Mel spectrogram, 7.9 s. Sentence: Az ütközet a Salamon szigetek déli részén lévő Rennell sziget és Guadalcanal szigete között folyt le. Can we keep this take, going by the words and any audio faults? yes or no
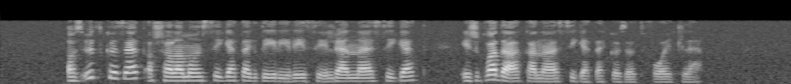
no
